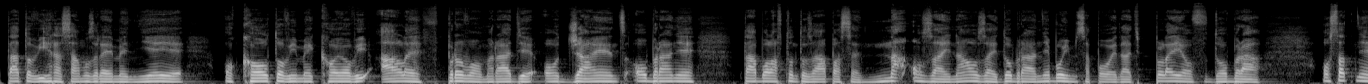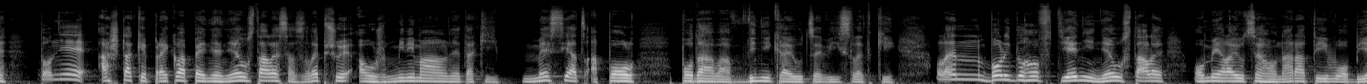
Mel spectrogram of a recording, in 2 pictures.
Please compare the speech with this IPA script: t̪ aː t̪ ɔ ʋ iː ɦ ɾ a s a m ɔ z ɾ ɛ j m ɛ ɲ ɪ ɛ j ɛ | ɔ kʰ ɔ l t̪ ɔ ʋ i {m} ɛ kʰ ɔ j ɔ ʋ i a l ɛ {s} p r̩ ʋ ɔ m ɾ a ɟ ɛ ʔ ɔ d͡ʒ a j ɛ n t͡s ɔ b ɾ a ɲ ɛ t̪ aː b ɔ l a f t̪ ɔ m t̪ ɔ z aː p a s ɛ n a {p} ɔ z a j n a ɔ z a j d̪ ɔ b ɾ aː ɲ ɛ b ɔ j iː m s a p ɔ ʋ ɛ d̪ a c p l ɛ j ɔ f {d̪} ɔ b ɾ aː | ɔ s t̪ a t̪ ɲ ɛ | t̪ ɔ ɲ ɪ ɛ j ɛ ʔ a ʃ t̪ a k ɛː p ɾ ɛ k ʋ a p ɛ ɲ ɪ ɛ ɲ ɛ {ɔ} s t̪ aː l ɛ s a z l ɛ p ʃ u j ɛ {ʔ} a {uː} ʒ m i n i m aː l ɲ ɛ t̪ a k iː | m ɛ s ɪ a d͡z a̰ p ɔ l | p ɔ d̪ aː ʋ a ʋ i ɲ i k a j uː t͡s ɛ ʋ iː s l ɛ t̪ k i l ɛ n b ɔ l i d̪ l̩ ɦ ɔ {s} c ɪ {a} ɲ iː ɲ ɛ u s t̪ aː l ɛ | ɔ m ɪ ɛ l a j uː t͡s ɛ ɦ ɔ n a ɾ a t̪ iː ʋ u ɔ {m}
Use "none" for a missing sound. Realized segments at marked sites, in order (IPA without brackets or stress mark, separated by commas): m, f, ʔ, d̪, u, ʔ, u, f, ɛ, b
